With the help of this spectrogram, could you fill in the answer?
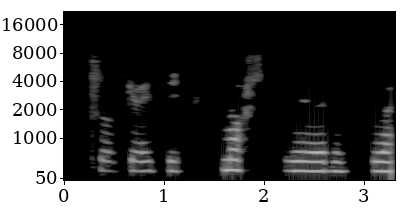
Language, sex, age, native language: Icelandic, male, 9, Icelandic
